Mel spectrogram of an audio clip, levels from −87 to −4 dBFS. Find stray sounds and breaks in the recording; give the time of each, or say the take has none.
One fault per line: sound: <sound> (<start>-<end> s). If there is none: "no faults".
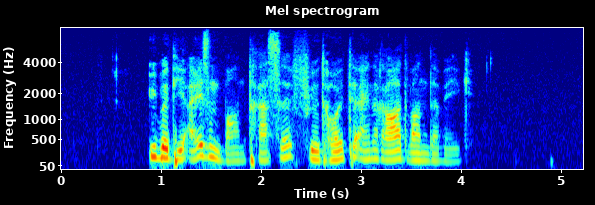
no faults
